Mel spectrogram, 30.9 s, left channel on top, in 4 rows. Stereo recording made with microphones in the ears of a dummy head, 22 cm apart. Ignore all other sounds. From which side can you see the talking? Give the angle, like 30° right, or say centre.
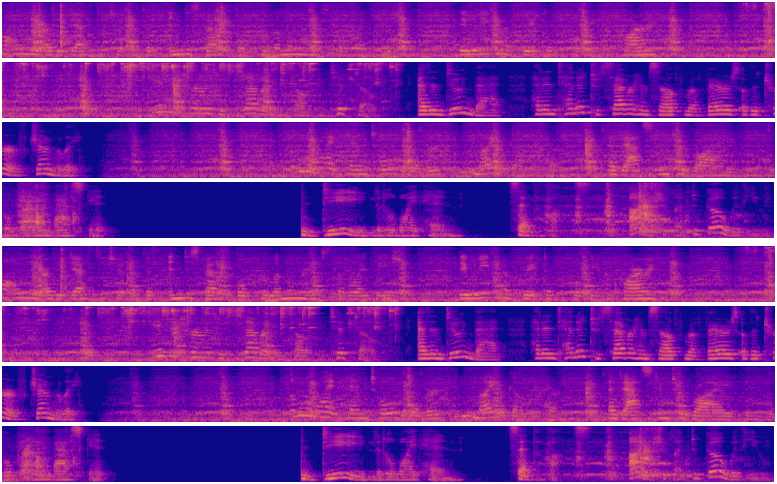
30° right.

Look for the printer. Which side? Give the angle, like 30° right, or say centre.
50° left.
